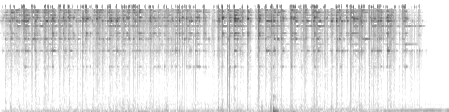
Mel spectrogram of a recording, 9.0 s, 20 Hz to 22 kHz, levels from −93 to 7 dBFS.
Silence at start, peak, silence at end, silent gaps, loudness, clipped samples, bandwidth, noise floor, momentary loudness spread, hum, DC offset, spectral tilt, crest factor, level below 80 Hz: 0.05 s; -2 dBFS; 0.55 s; none; -26 LUFS; under 0.1%; 19 kHz; -65 dBFS; 11 LU; none; under 0.1%; 3.5 dB/octave; 28 dB; -64 dBFS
